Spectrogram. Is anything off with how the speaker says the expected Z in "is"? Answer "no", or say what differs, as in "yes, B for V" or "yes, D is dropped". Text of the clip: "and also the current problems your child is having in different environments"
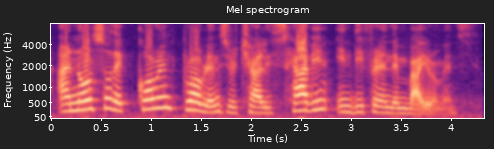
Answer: yes, S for Z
